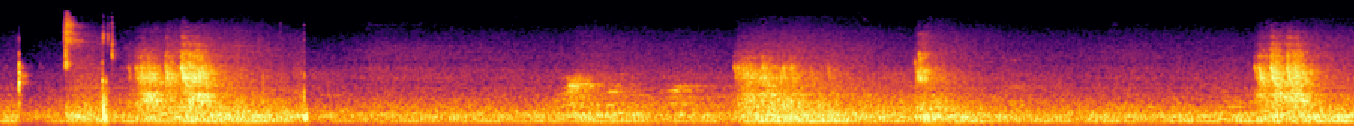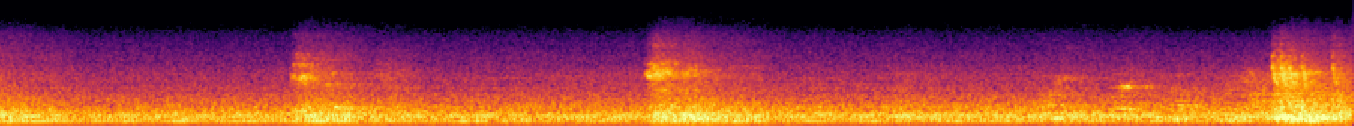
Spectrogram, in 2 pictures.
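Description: People breathe slowly and deeply in and out.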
